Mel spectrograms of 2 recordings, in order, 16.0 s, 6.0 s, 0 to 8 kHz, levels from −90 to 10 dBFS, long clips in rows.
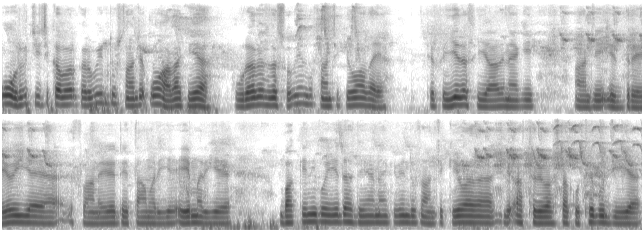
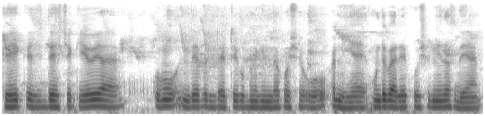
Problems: constant background noise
